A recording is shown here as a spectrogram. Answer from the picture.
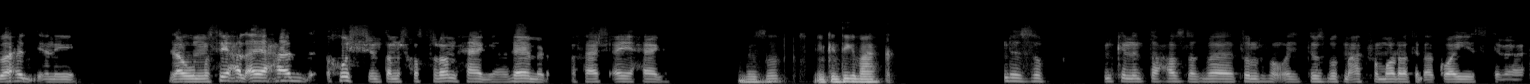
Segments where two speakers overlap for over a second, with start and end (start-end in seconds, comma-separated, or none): none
